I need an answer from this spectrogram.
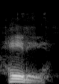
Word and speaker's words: Heidi: yeah anyway haiti yeah it's pronounced haiti oh haiti okay sorry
